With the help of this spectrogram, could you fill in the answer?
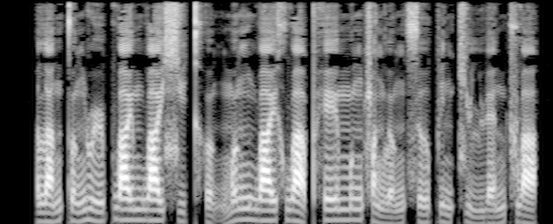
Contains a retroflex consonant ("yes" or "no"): yes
